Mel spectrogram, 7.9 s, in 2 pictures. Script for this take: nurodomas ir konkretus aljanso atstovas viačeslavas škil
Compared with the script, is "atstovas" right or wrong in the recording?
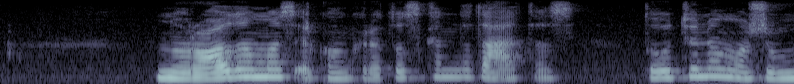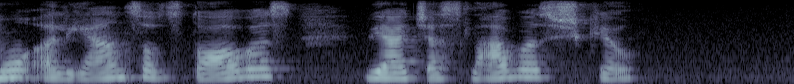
right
